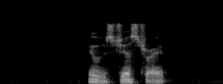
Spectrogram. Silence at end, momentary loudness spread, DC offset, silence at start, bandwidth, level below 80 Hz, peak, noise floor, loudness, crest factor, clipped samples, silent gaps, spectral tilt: 0.6 s; 7 LU; under 0.1%; 0.9 s; 7.4 kHz; -58 dBFS; -14 dBFS; -73 dBFS; -30 LUFS; 20 dB; under 0.1%; none; -4.5 dB/octave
